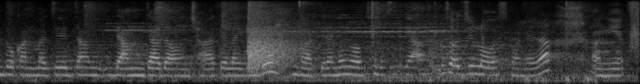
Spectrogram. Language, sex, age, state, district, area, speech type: Nepali, female, 18-30, West Bengal, Alipurduar, rural, spontaneous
